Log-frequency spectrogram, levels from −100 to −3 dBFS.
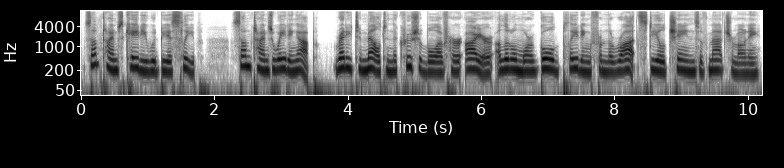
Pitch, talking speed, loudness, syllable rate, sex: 200 Hz, 170 wpm, -17 LUFS, 5.0 syllables/s, female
